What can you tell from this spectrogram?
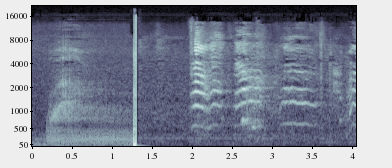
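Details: Kitten meowing several times in a row, short wavering mews spaced about half a second apart, after a low hum and a sharp click.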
